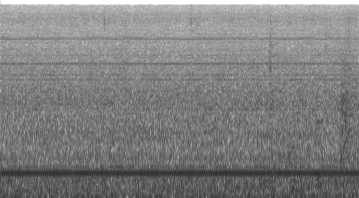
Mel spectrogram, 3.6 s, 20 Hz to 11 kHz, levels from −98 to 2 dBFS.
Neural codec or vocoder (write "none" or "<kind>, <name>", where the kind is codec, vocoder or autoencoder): none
